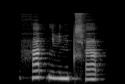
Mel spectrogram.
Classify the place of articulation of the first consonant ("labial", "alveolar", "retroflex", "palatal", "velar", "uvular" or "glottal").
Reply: glottal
